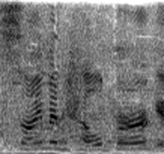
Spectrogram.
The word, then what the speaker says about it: Simon Helberg: And then lastly, Simon Helberg, am I saying his name right, from the Big Bang Theory? – Yeah.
